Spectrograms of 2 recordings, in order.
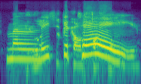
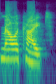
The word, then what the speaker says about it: Malachite: But it was By the way, Turtle, Fuqua, Malikate. That's how I first pronounced his name, was Malikate. Because I was thinking Kumite. Malikate. No, it's Malachite. The E is silent.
